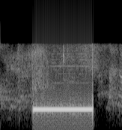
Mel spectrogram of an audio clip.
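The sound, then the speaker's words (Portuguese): A phone call's ringing tone sounds as one loud, steady, mid-pitched beep lasting about a second, with faint voices before and after it. “É que eu comecei a ligação, peraí.”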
